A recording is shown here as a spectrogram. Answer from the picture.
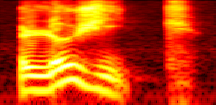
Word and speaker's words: logique: Logique, remember, Q-U-E at the end, K, logique.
